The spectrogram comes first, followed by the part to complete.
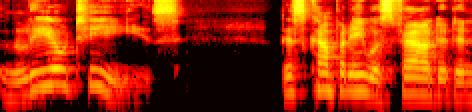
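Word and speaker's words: Luyties: tell you how to pronounce it and it's pronounced leo t's this company was founded in 1853 but perfumes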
